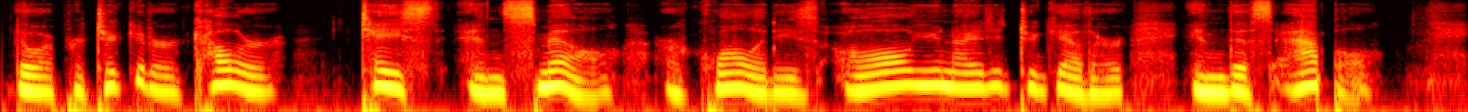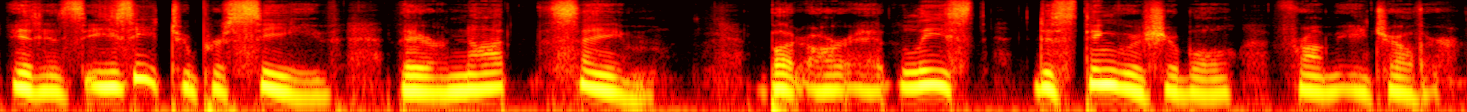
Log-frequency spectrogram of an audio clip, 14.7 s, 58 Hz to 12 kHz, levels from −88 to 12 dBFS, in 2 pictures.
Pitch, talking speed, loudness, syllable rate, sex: 170 Hz, 135 wpm, -16 LUFS, 4.8 syllables/s, male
